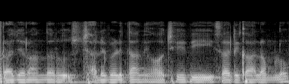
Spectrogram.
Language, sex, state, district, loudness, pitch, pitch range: Telugu, male, Andhra Pradesh, Visakhapatnam, -16 LUFS, 105 Hz, 105-110 Hz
